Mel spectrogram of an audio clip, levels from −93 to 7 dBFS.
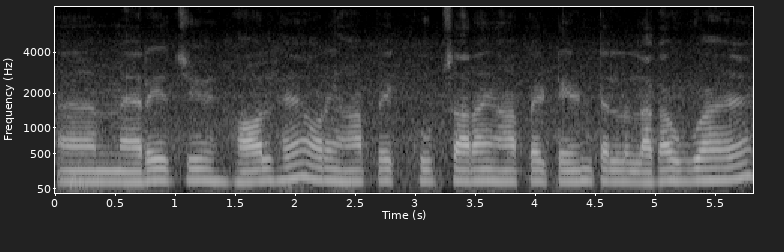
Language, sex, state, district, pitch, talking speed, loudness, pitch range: Hindi, male, Uttar Pradesh, Budaun, 130 Hz, 155 wpm, -30 LUFS, 125-135 Hz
